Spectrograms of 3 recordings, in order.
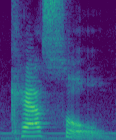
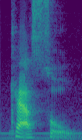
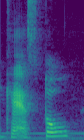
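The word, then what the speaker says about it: castle: com a palavra Castelo prestem bem atenção na pronúncia porque é bem diferente do que você pode imaginar Castelo inglesa Cassol Cassol aqui não é cápsula e nem késttou aqui é a sou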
